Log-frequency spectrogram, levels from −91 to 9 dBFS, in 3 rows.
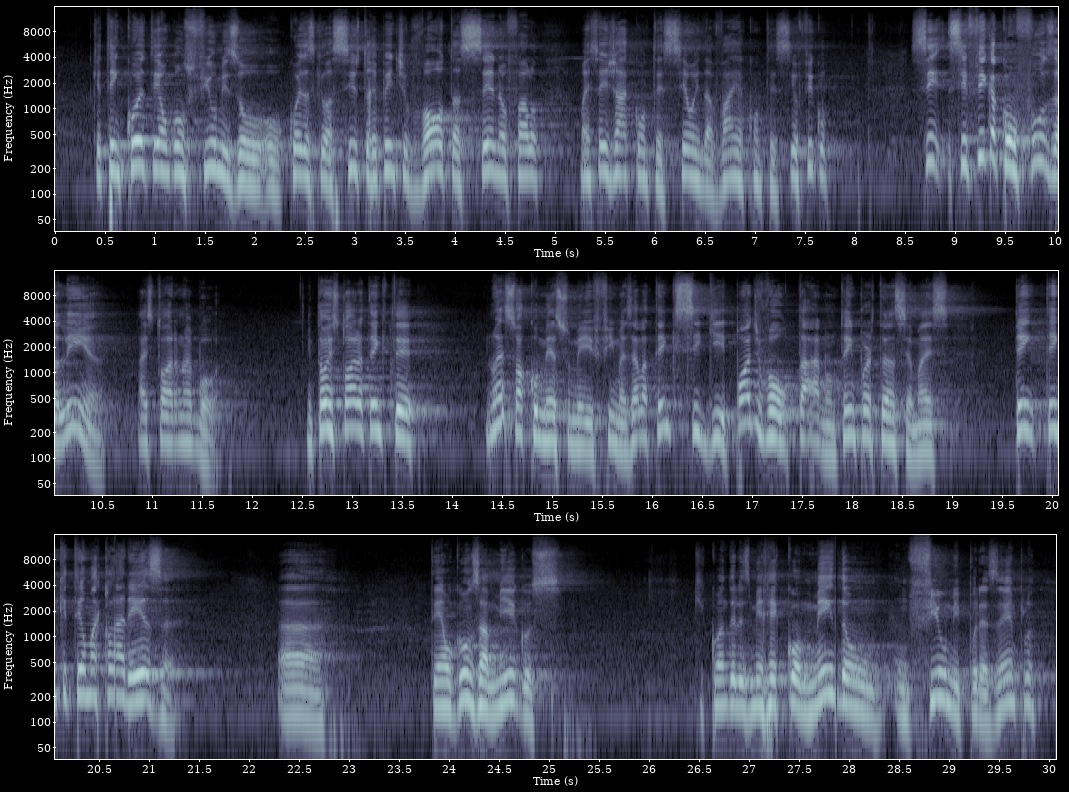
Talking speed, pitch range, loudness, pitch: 170 wpm, 140-190 Hz, -25 LUFS, 165 Hz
